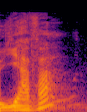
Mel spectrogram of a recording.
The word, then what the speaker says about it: Yahvah: c'est Abraham qui a invoqué le nom de Yahva, et la prononciation de Y-H, Vav, He, selon les Hébreux,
